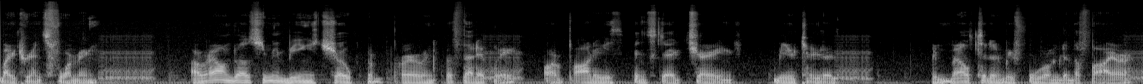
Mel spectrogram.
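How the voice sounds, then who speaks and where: A man uses a put-on character voice with a menacing tone. His pitch is very deep and low, with ordinary pitch variation, at a moderate pace. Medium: game stream. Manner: commanding, menacing.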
